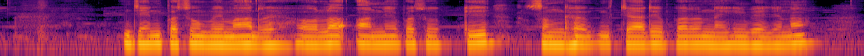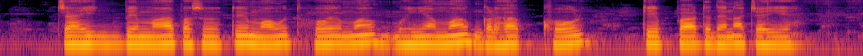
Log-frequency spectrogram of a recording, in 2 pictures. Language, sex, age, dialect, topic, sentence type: Chhattisgarhi, male, 25-30, Western/Budati/Khatahi, agriculture, statement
